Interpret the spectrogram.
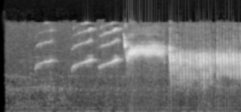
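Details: Wild Spanish Timbrado canary song: quiet rising whistles repeated about twice a second swell into a loud steady trill, then a pulsing roll. A faint low hum runs underneath.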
